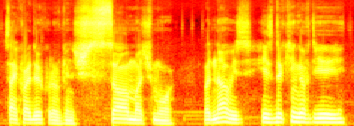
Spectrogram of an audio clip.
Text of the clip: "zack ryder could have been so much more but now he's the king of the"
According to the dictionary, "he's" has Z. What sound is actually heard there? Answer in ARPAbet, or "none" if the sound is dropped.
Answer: Z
